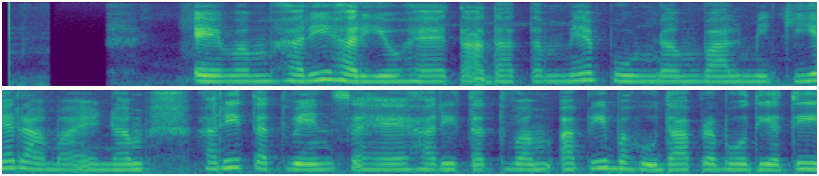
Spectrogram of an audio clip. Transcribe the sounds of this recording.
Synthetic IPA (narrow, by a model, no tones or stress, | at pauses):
eːʋɐmɦɐɾiɦɐɾijoːɦɛt̪a̰ːd̪aːt̪ɐmjɐpuːɾɳɐmʋaːlmikijeɾaːmaːjɐnɐmhɐɾit̪ɐt̪ʋeːnsɐɦɛɦɐɾit̪ɐt̪ʋɐmɐpibɐɦud̪aːpɾɐboːd̪jɐt̪i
